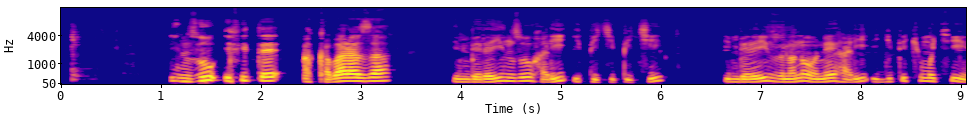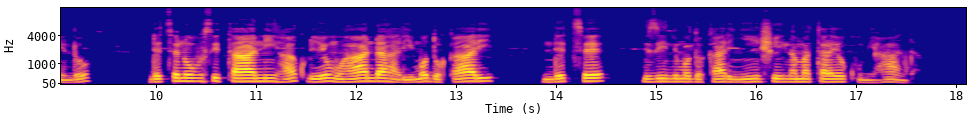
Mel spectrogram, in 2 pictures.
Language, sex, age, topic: Kinyarwanda, male, 18-24, government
